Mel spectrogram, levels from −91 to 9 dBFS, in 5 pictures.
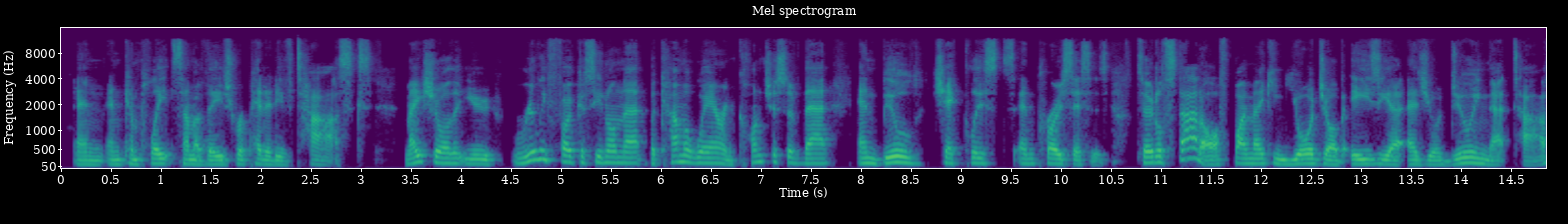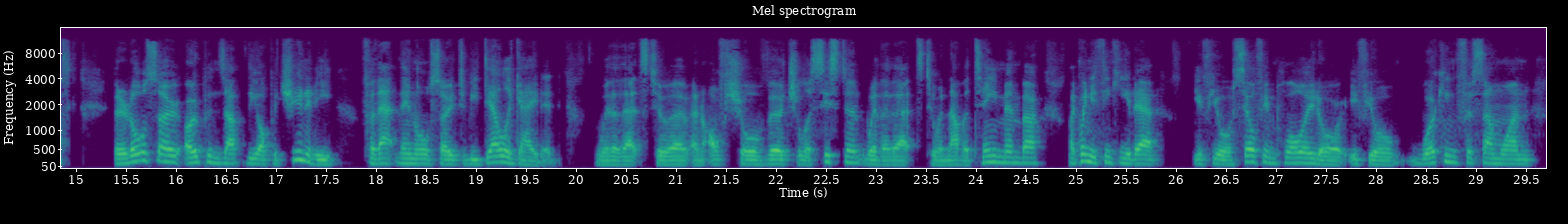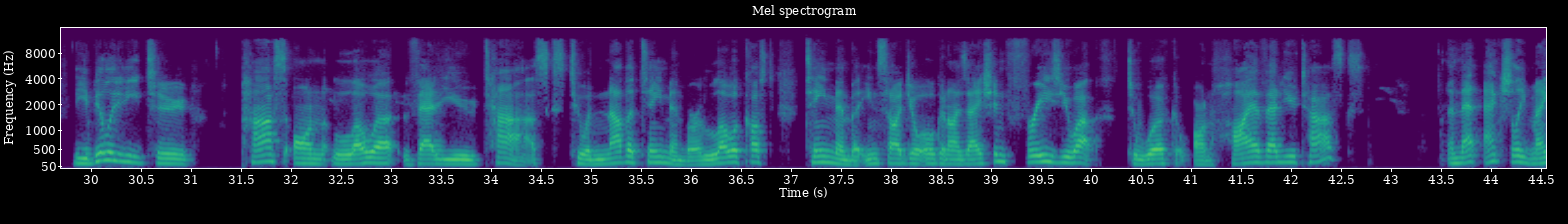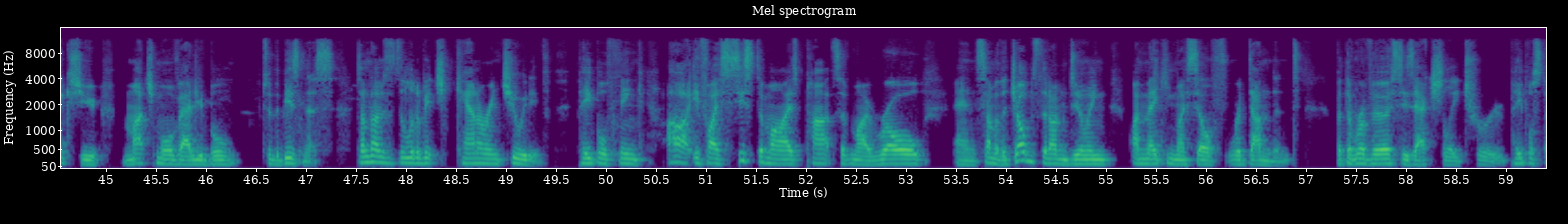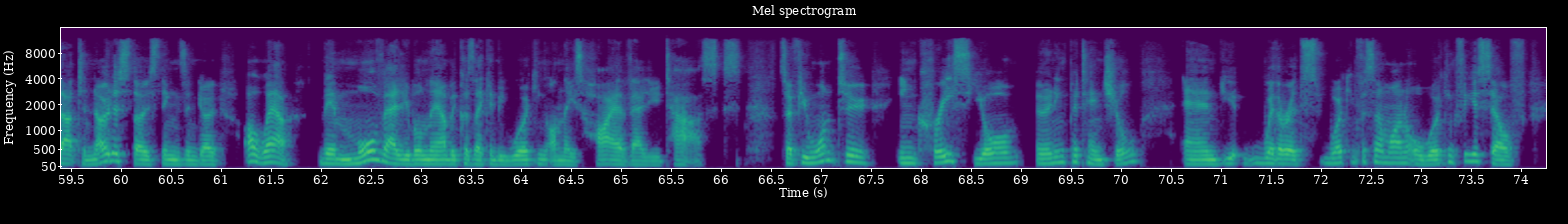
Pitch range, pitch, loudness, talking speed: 115-145 Hz, 125 Hz, -26 LUFS, 165 wpm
